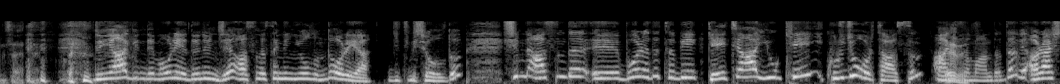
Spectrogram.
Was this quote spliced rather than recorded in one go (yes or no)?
yes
